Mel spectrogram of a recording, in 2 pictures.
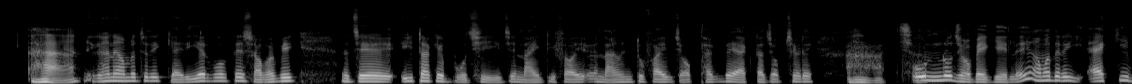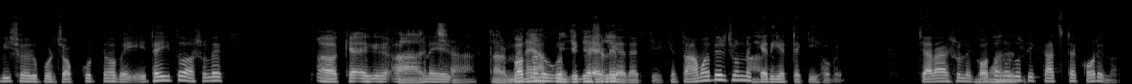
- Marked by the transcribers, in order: tapping; unintelligible speech
- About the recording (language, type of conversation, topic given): Bengali, unstructured, ক্যারিয়ারে সফল হতে সবচেয়ে জরুরি বিষয়টি কী?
